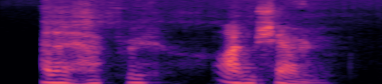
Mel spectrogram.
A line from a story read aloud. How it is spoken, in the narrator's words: Mother spoke breathlessly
